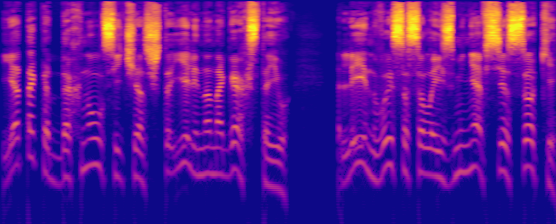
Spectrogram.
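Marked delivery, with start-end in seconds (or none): none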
